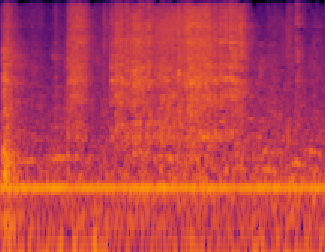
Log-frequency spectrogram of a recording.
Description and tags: A clerk taping up a package in the campus bookstore at the University of Florida, Gainesville, FL. Recorded using a DV videocamera.
packing-tape, retail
